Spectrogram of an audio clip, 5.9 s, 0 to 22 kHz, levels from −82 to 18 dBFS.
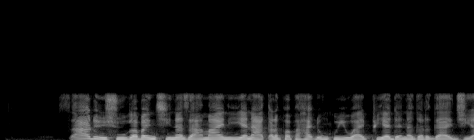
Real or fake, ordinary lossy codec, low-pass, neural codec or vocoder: real; none; 7.2 kHz; none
